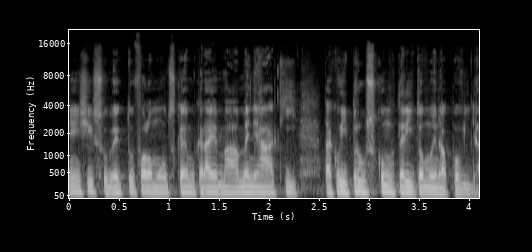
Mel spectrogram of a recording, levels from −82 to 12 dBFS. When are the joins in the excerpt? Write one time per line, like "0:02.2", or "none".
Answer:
none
